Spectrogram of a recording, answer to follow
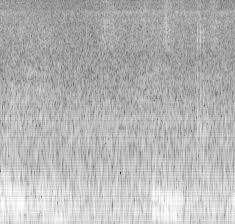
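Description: Faint, low speech with pauses, quieter in the middle and picking up again near the end.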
